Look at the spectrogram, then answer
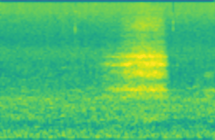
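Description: Soft, low cooing of a pigeon near the old Coventry Cathedral ruins, a faint murmuring call under steady outdoor background noise.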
